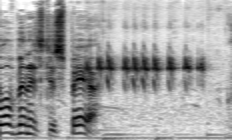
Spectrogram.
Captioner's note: Communicator chirps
